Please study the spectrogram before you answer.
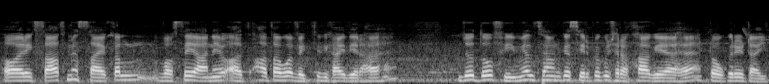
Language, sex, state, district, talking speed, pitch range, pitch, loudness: Hindi, male, Punjab, Kapurthala, 225 wpm, 160-195 Hz, 175 Hz, -13 LUFS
